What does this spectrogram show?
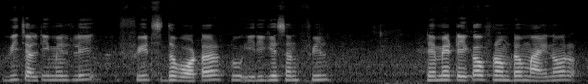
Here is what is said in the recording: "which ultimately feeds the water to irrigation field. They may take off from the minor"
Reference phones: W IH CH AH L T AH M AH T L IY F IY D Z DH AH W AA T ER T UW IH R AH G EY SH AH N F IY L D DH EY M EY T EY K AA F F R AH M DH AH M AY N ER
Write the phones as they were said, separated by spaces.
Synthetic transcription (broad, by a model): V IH CH AH L T AH M AH T L IY F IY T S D AH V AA T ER T UW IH R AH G EY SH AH N F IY L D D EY M EY T EY K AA P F R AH M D AH M AY N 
